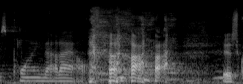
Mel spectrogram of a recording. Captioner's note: laughter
